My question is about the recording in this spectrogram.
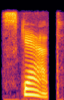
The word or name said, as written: scatt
